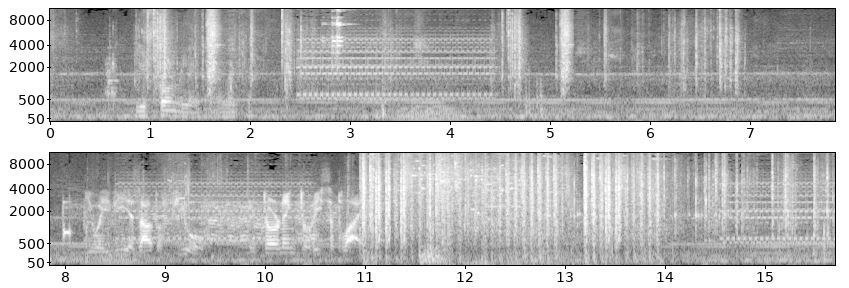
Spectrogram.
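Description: A rifle clicks and rattles as it is handled.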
